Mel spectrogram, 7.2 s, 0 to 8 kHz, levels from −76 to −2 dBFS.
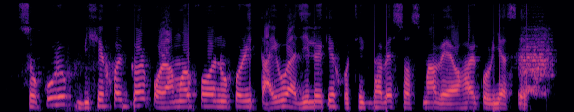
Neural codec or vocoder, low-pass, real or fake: none; 7.2 kHz; real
